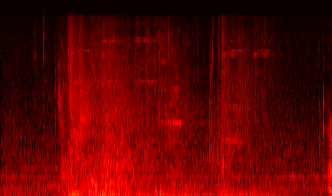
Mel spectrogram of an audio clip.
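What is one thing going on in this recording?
Video game combat effects whoosh and crackle in a burst.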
